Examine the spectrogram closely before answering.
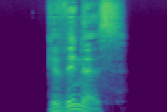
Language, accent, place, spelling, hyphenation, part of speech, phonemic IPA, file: German, Germany, Berlin, Gewinnes, Ge‧win‧nes, noun, /ɡəˈvɪnəs/, De-Gewinnes.ogg
- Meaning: genitive singular of Gewinn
